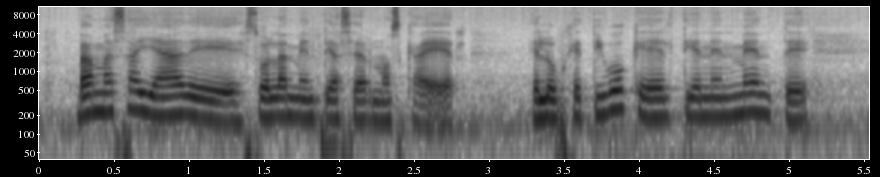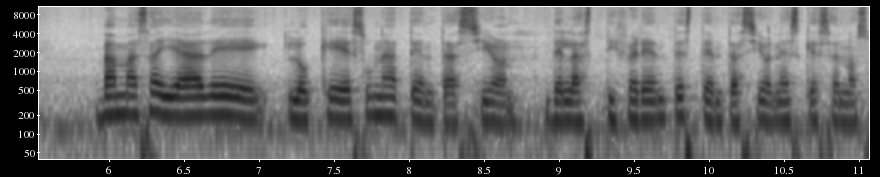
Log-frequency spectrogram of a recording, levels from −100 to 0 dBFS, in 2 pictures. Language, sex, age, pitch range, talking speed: English, female, 30-49, 160-190 Hz, 165 wpm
